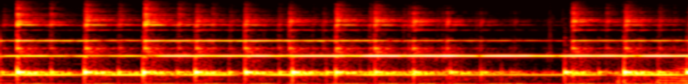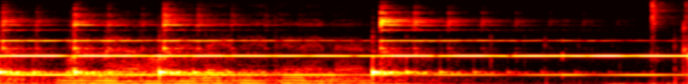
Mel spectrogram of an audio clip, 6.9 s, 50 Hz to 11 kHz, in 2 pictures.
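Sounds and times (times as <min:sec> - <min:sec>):
Buddhist ritual bell struck: 0:00.0 - 0:06.8
person chanting: 0:03.4 - 0:05.6.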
